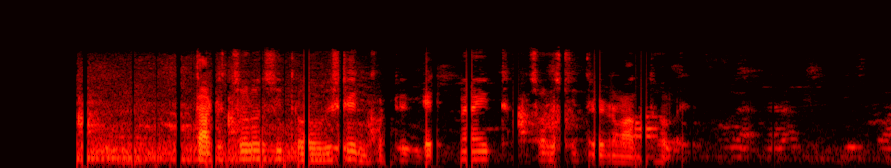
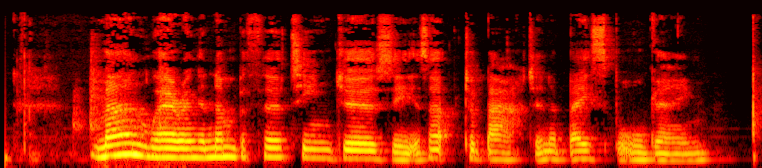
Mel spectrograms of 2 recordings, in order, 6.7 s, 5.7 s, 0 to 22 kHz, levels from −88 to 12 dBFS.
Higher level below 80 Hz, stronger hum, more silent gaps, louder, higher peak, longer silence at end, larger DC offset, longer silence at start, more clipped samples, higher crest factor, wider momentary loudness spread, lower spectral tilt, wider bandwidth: second, -72 dBFS vs -58 dBFS; neither; neither; second, -41 LUFS vs -18 LUFS; second, -14 dBFS vs 0 dBFS; about the same, 0 s vs 0 s; neither; first, 0.55 s vs 0.05 s; neither; first, 28 dB vs 18 dB; first, 24 LU vs 15 LU; second, -3.5 dB/octave vs -5 dB/octave; second, 8 kHz vs 17 kHz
